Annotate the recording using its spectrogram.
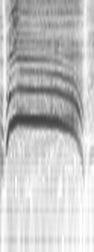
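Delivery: long, loud, high "ooh"; frightened wail. Real, not acted. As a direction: wail loudly in drawn-out fright. Startled by monster.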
